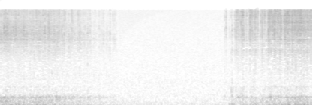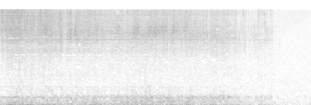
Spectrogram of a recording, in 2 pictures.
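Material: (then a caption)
Metal mesh. A small bristle brush rubs along the top edge of a hollow metal mesh microphone grille, producing a dense, rumbling scratch that is heavy in the low end with a faint bright hiss above. The rubbing is strong at first, eases to a quieter stretch, then swells back up for a long, steady pass before fading at the end.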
